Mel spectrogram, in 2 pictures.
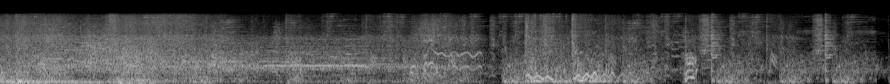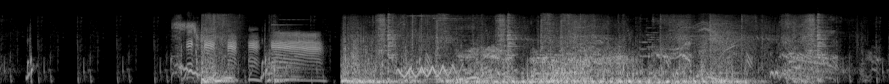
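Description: Game sound effects chime and clash.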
